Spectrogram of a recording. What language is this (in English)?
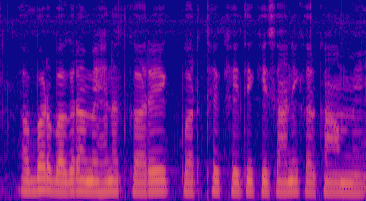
Chhattisgarhi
